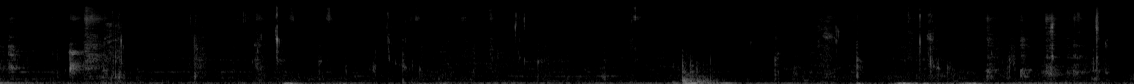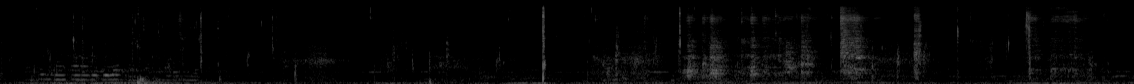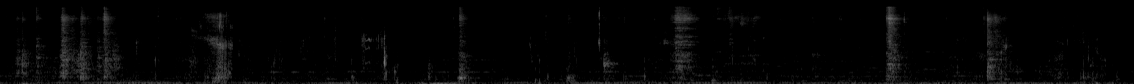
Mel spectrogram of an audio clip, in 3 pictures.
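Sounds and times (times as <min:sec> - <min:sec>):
man chewing and smacking: 0:01.0 - 0:06.4, 0:07.4 - 0:18.2, 0:20.3 - 0:21.7, 0:24.0 - 0:27.2, 0:28.0 - 0:29.4, 0:32.2 - 0:34.0.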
